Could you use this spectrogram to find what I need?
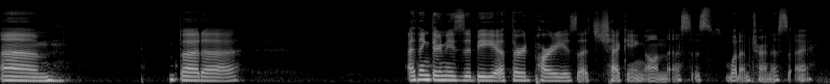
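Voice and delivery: emotional, choked-up voice catching. Speaker testifying about investigating officers' conflicts of interest, voice choking up. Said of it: "I'm being really emotional right now".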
